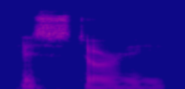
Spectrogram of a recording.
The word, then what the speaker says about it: history: We don't normally pronounce that O. History. We say history. History. So it's often pronounced like this. History. Because that vowel, it shortens.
